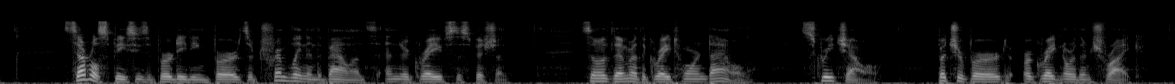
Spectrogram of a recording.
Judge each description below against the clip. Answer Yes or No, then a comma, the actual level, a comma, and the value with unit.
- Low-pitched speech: Yes, low, 120 Hz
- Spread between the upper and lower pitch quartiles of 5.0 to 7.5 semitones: No, average, 2.7 semitones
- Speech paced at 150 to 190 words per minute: Yes, average, 160 wpm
